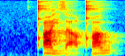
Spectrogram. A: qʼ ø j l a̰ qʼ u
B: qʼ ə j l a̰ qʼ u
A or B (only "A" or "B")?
A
